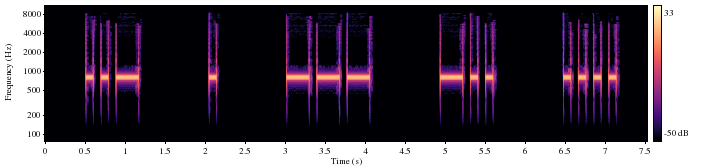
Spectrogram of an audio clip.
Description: Morse code, heard as a keyed tone, about 13 wpm, spaced as for 7 wpm, 800 Hz. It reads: UEODH
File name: LEZIONI / 3 MWRO / 3 MWRO ws 12wpm 1914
